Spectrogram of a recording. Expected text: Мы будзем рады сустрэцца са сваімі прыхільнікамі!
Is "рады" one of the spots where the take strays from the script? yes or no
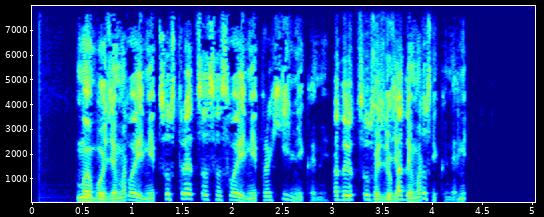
yes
